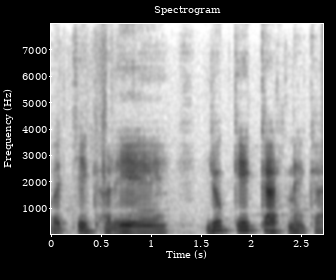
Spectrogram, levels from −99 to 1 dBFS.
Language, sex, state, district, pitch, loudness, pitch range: Hindi, male, Chhattisgarh, Kabirdham, 125 Hz, -20 LUFS, 120-145 Hz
